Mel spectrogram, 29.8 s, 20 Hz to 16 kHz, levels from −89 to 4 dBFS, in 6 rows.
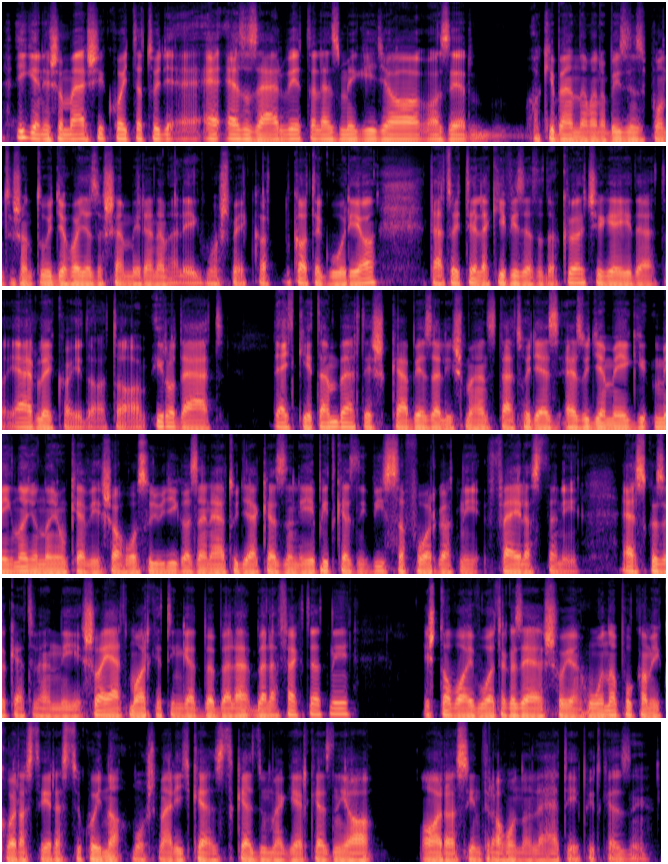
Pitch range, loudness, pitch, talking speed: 100-115 Hz, -20 LUFS, 105 Hz, 200 wpm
